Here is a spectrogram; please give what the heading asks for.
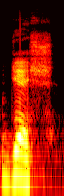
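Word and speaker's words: יש: Como pueden observar en la imagen que les muestro ahora en pantalla, Yud Shin, pronunciado Yesh, significa hay o existe.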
